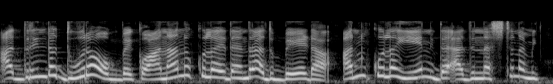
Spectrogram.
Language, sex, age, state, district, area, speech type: Kannada, female, 18-30, Karnataka, Chitradurga, urban, spontaneous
